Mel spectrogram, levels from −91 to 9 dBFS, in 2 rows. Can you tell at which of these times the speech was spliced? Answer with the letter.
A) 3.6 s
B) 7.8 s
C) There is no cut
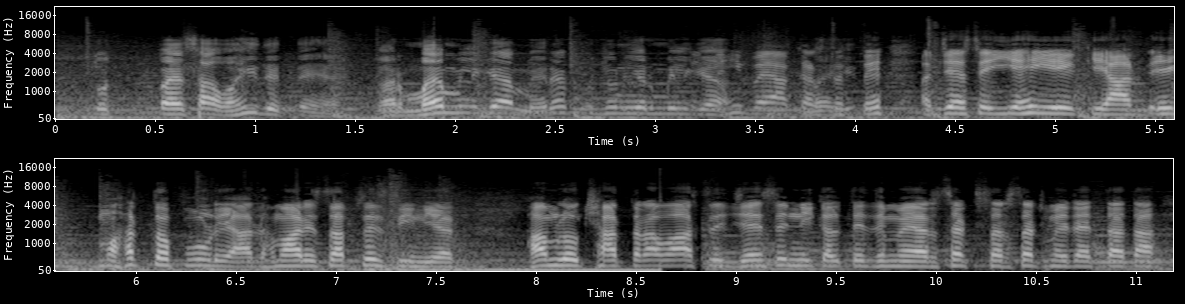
A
